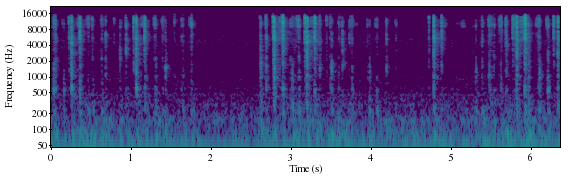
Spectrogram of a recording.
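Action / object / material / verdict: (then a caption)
tap / plastic laptop keyboard keys / plastic / none. Both hands type fast with their fingertips on a black laptop keyboard with RGB-backlit plastic keys. The result is rapid bursts of short, bright, dry clicks that die away almost instantly, coming in quick runs with brief pauses. A steady low hum sits underneath throughout.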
